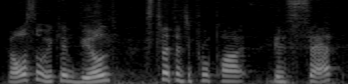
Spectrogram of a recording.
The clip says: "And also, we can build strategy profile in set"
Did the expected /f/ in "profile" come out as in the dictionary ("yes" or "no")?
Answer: no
